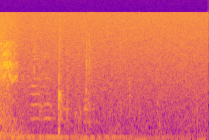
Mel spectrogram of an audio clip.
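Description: A fireball whooshes past.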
